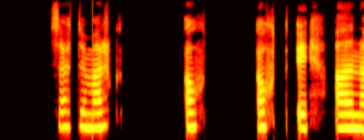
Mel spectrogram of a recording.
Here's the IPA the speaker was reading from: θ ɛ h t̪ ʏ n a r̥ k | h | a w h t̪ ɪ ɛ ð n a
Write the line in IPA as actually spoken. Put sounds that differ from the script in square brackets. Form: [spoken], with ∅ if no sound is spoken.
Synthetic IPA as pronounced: [s] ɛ h t̪ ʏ [m] a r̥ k | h | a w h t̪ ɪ [a] ð n a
